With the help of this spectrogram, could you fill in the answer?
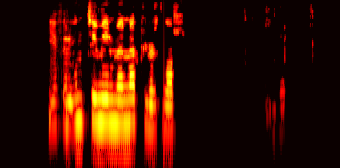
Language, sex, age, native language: Icelandic, male, 13, Icelandic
